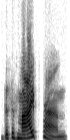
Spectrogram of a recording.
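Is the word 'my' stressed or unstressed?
stressed. The word 'my' is stressed. "if you want to focus somebody's attention on it to emphasize it, you would stress it"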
